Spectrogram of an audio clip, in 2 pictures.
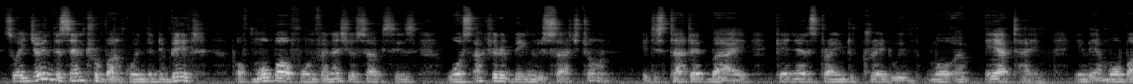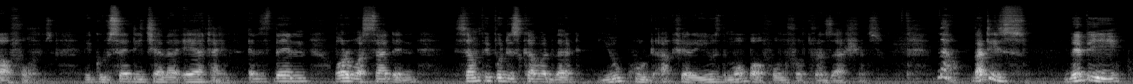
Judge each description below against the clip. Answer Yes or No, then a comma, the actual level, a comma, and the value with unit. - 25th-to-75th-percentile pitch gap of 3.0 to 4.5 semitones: Yes, average, 4.0 semitones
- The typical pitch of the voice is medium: No, low, 120 Hz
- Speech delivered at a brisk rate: No, average, 165 wpm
